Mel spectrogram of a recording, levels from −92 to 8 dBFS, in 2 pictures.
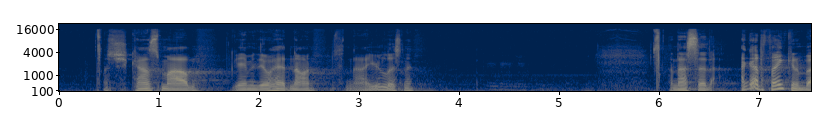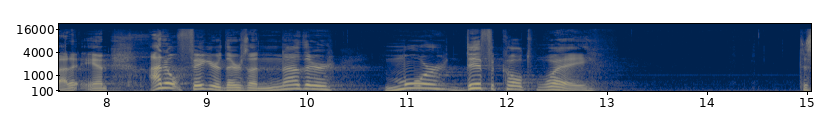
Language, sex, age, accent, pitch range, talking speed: English, male, 40-59, American, 105-125 Hz, 130 wpm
